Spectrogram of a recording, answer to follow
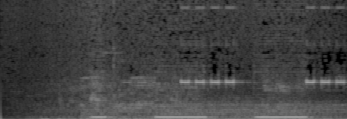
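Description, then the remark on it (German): An alarm clock goes off with three steady electronic beeps, each roughly half a second long, fairly loud, with a thin higher tone above them and a low background rumble. “Tatsächlich nicht unbedingt vom Wecker, sondern von den vielen Vögeln und Tieren.”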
